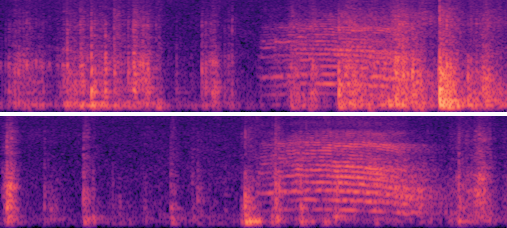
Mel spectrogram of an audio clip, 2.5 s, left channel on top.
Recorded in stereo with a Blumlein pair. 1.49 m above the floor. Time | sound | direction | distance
1.3 | a cat meowing | 60° right | 5.5 m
